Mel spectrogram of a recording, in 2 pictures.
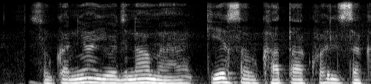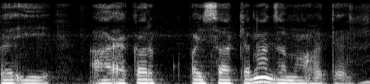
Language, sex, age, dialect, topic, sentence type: Maithili, male, 25-30, Bajjika, banking, question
